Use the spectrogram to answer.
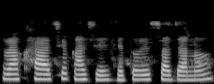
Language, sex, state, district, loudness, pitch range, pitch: Bengali, female, West Bengal, Malda, -20 LUFS, 215-240 Hz, 225 Hz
